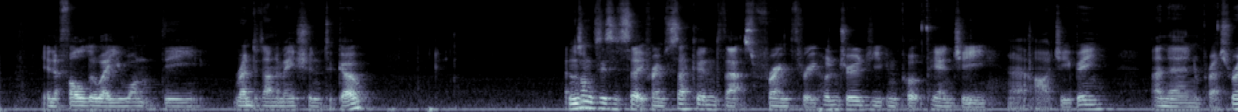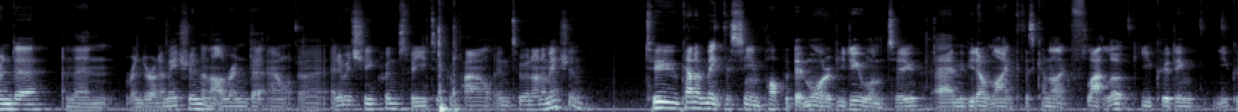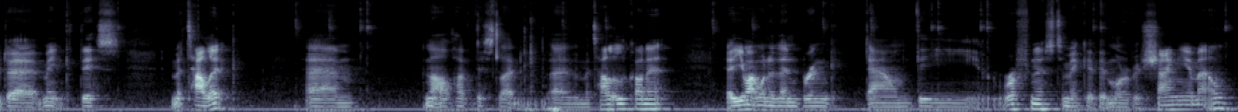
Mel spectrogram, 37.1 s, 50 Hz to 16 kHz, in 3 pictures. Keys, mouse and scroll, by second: 9.3 click, 12.1 click, 15.3 click, 16.7 space, 17.5 scroll up 4, 18.0-18.3 scroll down 3.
